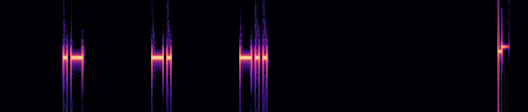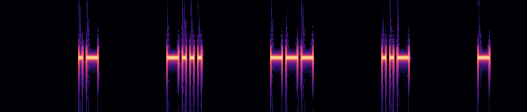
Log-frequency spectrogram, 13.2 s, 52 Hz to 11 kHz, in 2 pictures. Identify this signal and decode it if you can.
Morse code, heard as a keyed tone, about 25 wpm, spaced as for 9 wpm, 700 Hz. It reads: AND ABOUT
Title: 6x Character Spacing - Top 100 Words - 25wpm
